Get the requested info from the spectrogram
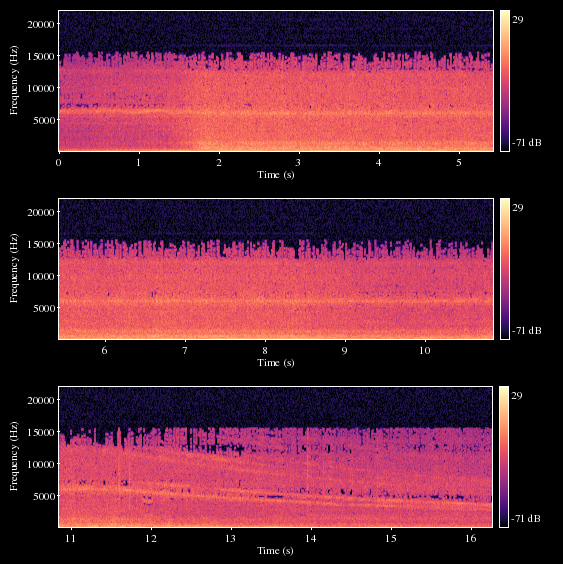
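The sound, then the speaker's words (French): A propeller airplane drones loudly with a steady, throbbing engine roar, then its pitch slides down as it slows after touching down on ice in snowy Yakutia. “Notre avion atterrit sur la glace et je suis envoûté par cette lumière tellement pure et réelle, et par ce ciel bleu profond.”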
